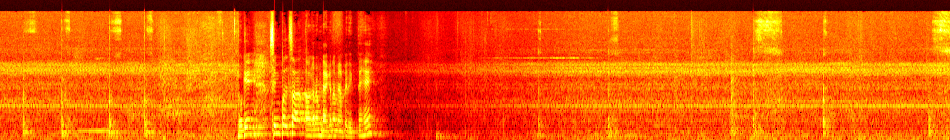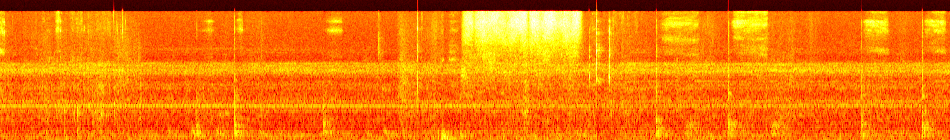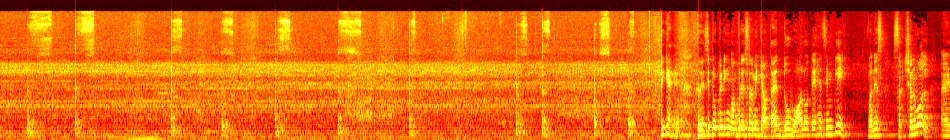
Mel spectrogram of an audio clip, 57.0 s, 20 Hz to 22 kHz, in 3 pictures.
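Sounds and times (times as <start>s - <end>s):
marker squeaking on board: 0.5s - 3.2s, 15.0s - 15.7s, 18.6s - 19.2s, 19.9s - 20.6s, 25.5s - 25.9s, 32.1s - 33.0s, 33.6s - 34.4s, 36.2s - 36.8s, 37.4s - 40.0s, 41.4s - 41.8s, 42.4s - 42.8s, 43.5s - 43.9s, 44.7s - 45.3s, 49.9s - 50.8s
board wiping hiss: 18.6s - 19.2s, 28.2s - 30.8s, 32.1s - 34.9s, 36.2s - 40.0s, 41.4s - 43.9s, 44.7s - 46.4s, 48.3s - 50.9s.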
